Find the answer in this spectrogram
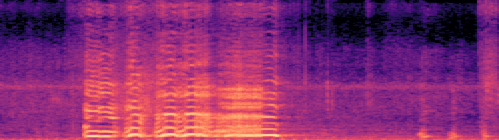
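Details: Loud crow of an Aseel rooster in Pakistan, a hoarse wavering call of about one second, then quiet clucks over a steady low hum.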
